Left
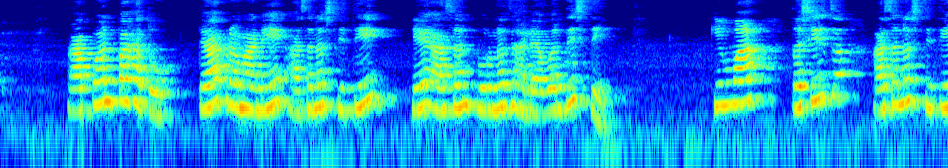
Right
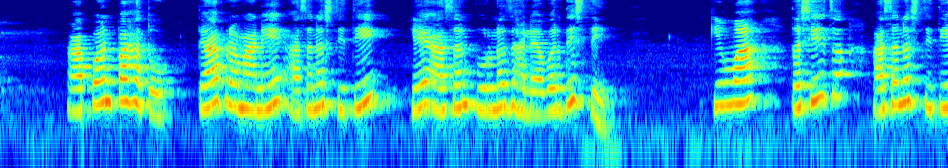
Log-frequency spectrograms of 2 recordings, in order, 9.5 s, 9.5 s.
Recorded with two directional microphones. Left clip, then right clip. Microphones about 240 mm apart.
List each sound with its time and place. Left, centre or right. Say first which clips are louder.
0.6 s a woman's voice: right 5 dB; right
7.1 s a woman's voice: right 4 dB; right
